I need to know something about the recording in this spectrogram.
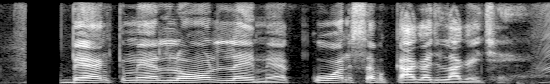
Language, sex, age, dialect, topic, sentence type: Maithili, male, 25-30, Angika, banking, question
